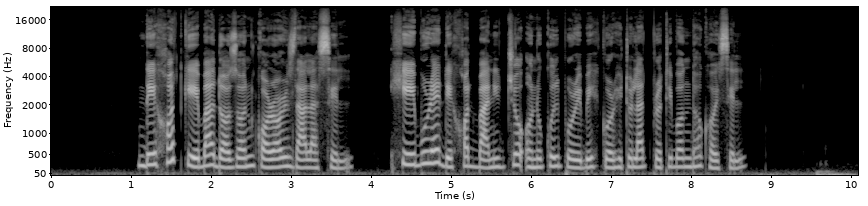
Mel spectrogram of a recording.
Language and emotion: Assamese, neutral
